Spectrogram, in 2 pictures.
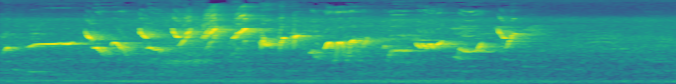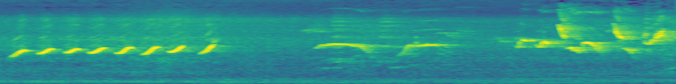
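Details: Prize-winning white-rumped shama delivering rich, tumbling song: rapid mixed whistles and chips, then a quick series of eight rising whistled notes, then sliding whistles and another dense warbled burst.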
